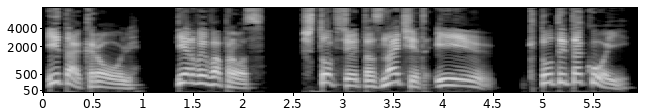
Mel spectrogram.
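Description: A man's voice: on the high side, wildly swooping pitch, slow, no echo, studio quality, pitched above the performer's own voice, full character voice. A man voicing a stern male werewolf who heads an agency, firm and pressing.

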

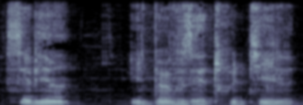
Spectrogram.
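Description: A man's voice: medium pitch, moderate pace, warm tone, natural voice. A man reading a practical old general. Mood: matter-of-fact. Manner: practical, matter-of-fact. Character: practical older male general, brisk.

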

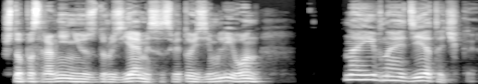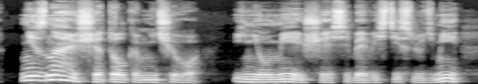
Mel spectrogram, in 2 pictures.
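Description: A man's voice: mid-range voice, moderate pace, warm tone. Man narrating an audiobook steadily.

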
